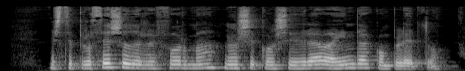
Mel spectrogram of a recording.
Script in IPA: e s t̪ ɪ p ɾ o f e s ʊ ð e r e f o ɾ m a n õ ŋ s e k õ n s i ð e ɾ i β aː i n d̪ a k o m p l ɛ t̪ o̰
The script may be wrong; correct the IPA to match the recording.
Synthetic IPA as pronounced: e s t̪ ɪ p ɾ o θ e s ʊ ð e r e f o ɾ m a n õ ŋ s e k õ n s i ð e ɾ a β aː i n d̪ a k o m p l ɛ t̪ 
